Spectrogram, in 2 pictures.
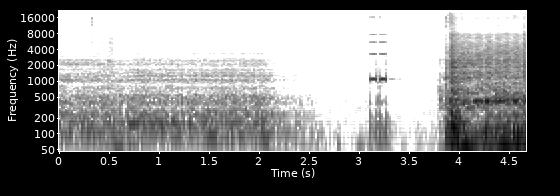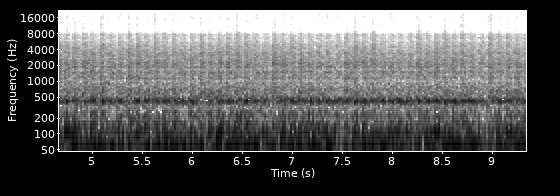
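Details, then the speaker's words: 1994.5 Ford F-350 7.3 Powerstroke after installing 160/00 injectors and a new intake, cold Alaska winter: quiet pause, then steady heavy cranking with a low churn that doesn't catch; air in the cylinder-head oil and fuel, oil rails not pre-filled. "Of course, we still have a lack of oil and fuel to the cylinder head, so it's going to crank over for a little bit."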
